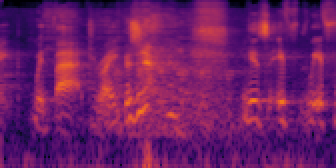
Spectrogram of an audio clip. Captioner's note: all laughing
